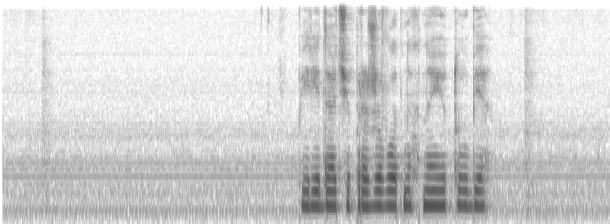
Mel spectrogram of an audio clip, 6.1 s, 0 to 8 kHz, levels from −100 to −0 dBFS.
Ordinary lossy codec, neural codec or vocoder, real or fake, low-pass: none; none; real; 7.2 kHz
